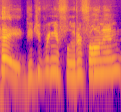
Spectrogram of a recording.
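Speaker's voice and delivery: put-on Jersey accent. Joking with a co-host about accents, speaking in a new jersey accent. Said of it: "say flutophone with a New Jersey accent".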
